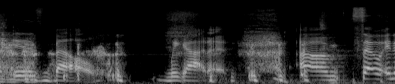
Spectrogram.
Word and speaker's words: Isbell: It's Isbell, not Isbell.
